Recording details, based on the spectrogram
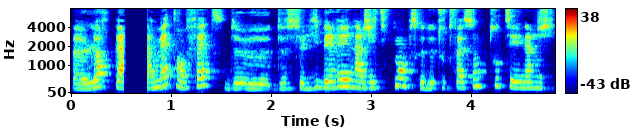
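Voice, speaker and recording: Somewhat breathy, a woman speaks at a fairly quick pace. Her medium pitch shows ordinary variation. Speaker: sophrologist and medium. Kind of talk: interview chat. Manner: halting.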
